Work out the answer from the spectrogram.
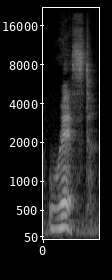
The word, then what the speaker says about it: wrists: that word might be if we take off the W that silent consonant there at the beginning and we would just pronounce the R er its wrists yes the wrists right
